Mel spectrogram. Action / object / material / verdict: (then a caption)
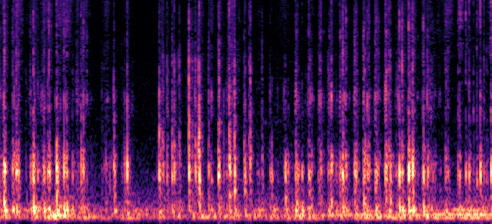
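tap / plastic UV nail lamp / plastic / none. Fingernails tap rapidly on UV nail lamps, making fast, light clicky taps in dense bursts. The taps briefly pause around the middle and then continue at a quick, steady pace.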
